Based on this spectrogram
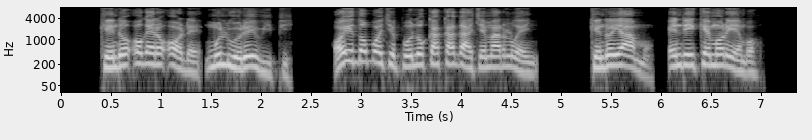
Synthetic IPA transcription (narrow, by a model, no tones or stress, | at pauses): kendoʔɔɡɛɾɔʔɔdɛmolwoɾewipḭ | ɔɪd̪ɔbɔt͡ʃepolokakaɡat͡ʃɛmarlwɛɲ | kendojamɔ̰ɛndɪkɛmɔɾjɛmbɔ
